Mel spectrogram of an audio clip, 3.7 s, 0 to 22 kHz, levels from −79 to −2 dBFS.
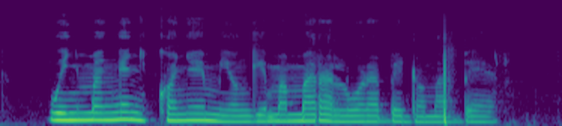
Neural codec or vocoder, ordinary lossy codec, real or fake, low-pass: none; none; real; 19.8 kHz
